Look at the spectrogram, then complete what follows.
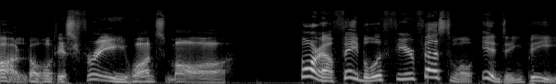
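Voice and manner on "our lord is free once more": rasping, raspy voice. Reading a game's text aloud, a cult leader speaks: raspy voice. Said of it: "they say in a raspy voice".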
